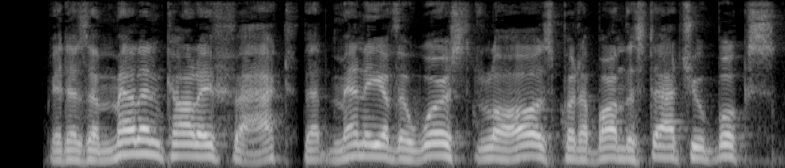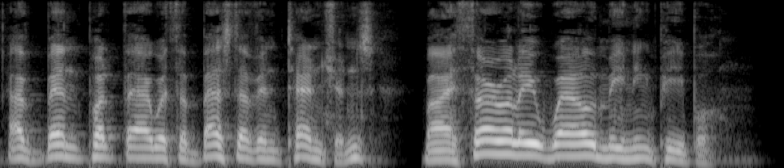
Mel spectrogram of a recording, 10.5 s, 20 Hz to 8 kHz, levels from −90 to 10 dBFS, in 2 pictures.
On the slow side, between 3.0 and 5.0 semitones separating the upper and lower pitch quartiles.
No: average, 170 wpm; average, 4.6 semitones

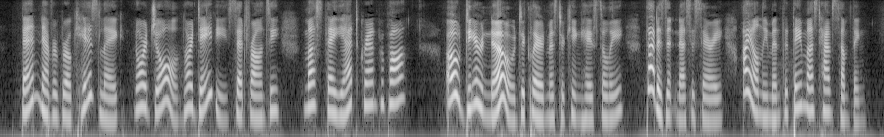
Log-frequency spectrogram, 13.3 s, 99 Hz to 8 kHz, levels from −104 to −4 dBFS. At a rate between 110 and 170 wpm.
Yes: average, 145 wpm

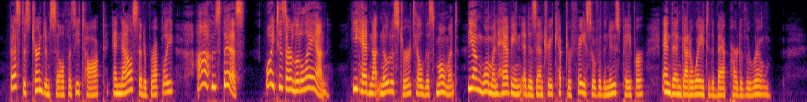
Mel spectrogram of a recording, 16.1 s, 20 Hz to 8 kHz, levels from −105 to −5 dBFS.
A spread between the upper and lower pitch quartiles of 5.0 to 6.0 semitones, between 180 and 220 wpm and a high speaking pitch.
Yes: wide, 5.6 semitones; average, 185 wpm; high, 195 Hz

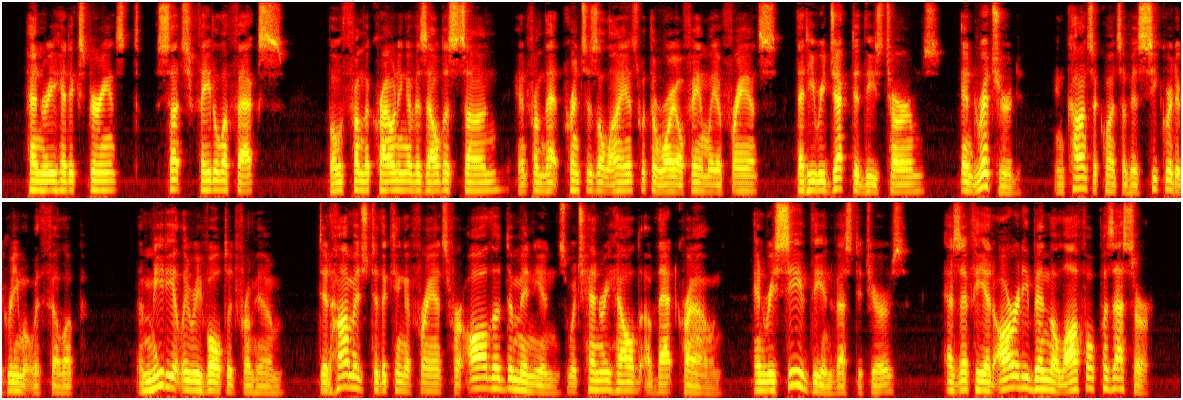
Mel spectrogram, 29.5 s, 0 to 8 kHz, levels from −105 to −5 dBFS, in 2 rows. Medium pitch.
No: low, 125 Hz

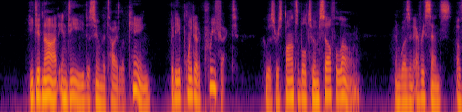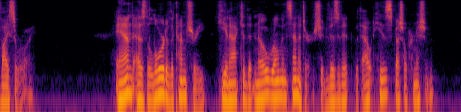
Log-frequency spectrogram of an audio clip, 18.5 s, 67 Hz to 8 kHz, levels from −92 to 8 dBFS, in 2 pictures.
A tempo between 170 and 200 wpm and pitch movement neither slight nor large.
No: average, 155 wpm; average, 3.8 semitones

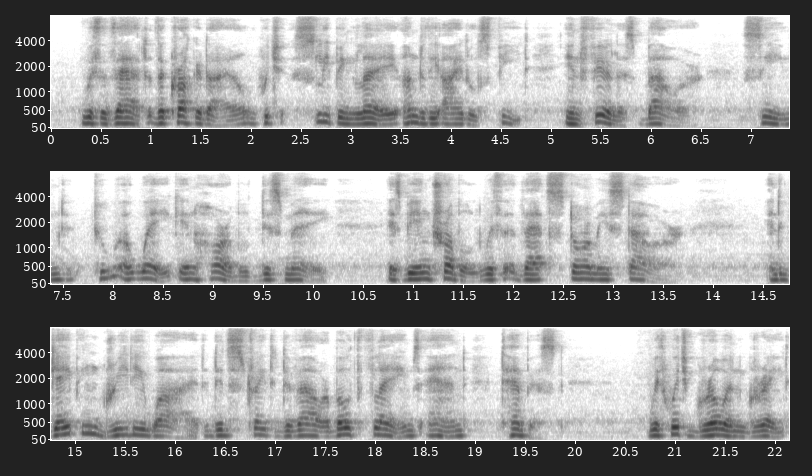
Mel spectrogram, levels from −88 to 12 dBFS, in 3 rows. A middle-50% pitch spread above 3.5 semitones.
No: average, 2.9 semitones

